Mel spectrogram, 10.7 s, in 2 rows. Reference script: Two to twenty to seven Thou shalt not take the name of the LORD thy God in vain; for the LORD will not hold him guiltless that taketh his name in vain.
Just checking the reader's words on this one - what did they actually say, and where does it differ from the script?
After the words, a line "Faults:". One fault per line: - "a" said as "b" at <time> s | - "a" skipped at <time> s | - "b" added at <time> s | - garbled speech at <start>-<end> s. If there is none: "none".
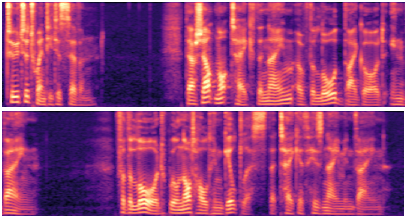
Two to twenty to seven Thou shalt not take the name of the LORD thy God in vain; for the LORD will not hold him guiltless that taketh his name in vain.
Faults:
none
